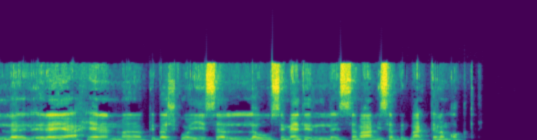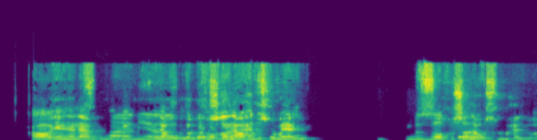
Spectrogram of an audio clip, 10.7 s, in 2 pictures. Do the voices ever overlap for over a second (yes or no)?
yes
